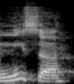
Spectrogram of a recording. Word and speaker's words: Gnesa: We have the Nisa. We have a Nisa Chardonnay as well. Nisa is spelled Gnesa.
